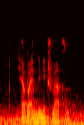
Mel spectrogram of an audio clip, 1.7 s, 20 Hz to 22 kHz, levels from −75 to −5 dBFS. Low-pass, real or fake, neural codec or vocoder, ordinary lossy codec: 7.2 kHz; fake; codec, 16 kHz, 8 kbps, FunCodec, trained on Chinese and English, 25 frames a second; none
